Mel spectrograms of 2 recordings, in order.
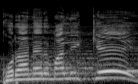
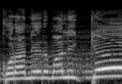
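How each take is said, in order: First: The question is spoken at a softer volume. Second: The question is spoken at a louder volume.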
